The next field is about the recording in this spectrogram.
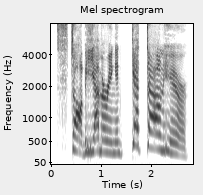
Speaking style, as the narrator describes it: Kestrel roared

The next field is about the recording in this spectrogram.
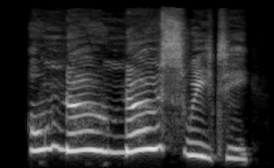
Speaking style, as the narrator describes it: Emily exclaimed

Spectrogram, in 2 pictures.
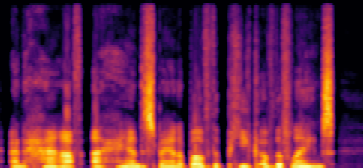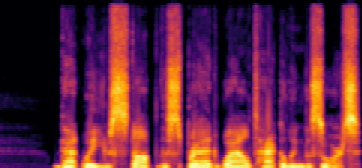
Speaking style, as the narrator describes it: she gasped

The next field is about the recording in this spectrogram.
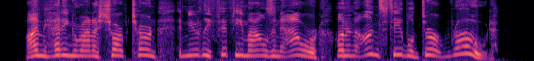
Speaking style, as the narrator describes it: she yelled

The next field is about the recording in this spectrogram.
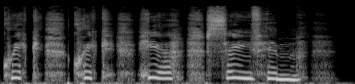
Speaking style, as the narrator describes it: saying in a breathless voice

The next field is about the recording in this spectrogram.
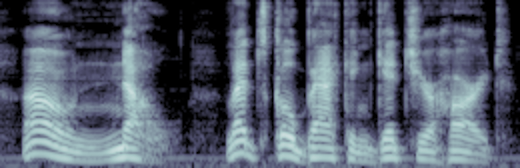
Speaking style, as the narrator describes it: The shark exclaimed

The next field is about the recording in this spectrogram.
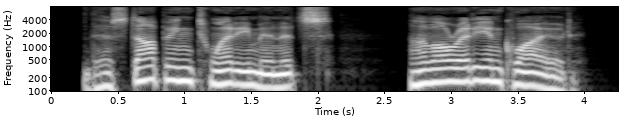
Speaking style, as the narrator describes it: said in a bored tone

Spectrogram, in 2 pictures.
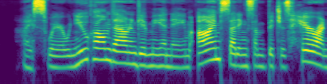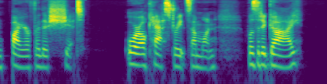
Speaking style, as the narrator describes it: while muttering

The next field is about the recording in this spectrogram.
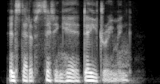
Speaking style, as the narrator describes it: murmured

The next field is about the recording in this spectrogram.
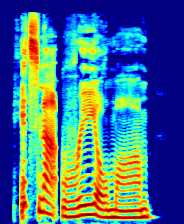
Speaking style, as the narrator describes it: Gage laughed

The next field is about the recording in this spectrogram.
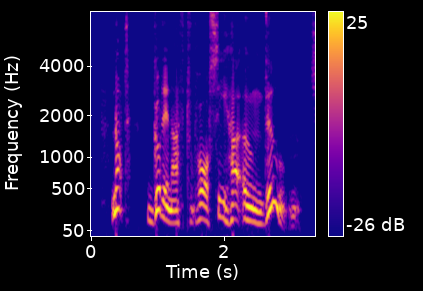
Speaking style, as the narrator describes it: snapped Helena

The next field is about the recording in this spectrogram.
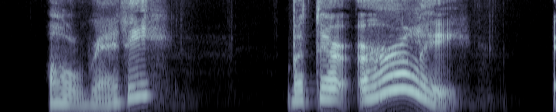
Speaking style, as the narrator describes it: exclaimed

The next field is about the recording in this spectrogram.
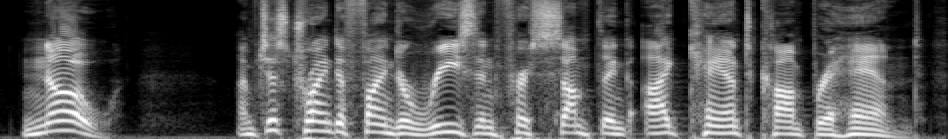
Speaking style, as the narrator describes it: Bite Seal shouted

